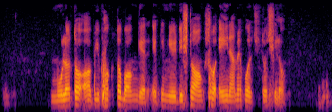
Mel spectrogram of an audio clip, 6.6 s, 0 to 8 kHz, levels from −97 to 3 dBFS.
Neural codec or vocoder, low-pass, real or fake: none; 7.2 kHz; real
